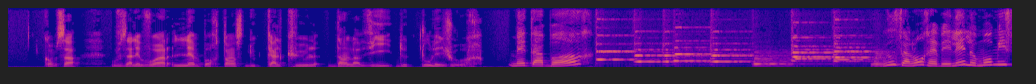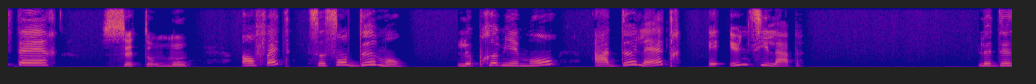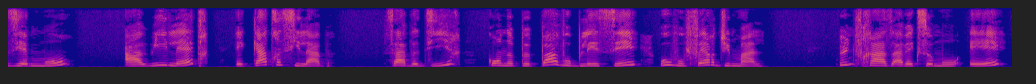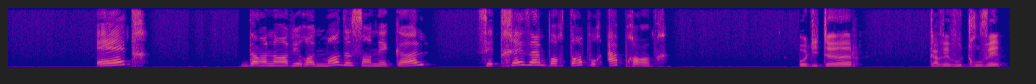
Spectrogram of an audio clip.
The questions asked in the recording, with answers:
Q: Auditeur, qu'avez-vous trouvé?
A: Le mot mystère est « en sécurité ».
